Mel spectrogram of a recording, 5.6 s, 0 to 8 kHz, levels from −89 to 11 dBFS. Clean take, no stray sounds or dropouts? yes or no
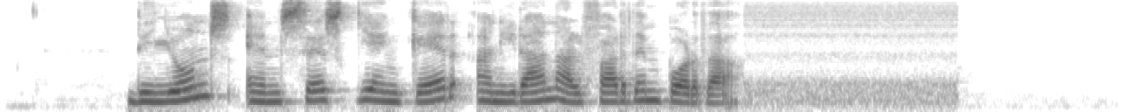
yes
